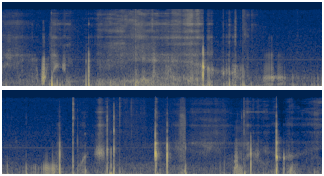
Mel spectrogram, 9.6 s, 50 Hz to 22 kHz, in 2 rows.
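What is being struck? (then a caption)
Bamboo lid on a ceramic candle jar. A bamboo lid on a pink ceramic candle jar is pushed in and pulled out by fingertips. This gives short, dry taps and knocks, some with a faint ringing click around 1 kHz, mixed with soft scraping and rubbing sounds.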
